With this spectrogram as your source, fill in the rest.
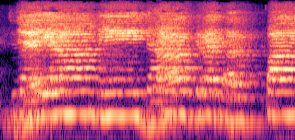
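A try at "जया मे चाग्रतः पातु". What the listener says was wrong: Chagrata, not Jagrata. Cha agra is Chagrata. Jaya me Chagratah Padu. Jaya me Chagratah Padu. Jaya me Chagratah Padu.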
